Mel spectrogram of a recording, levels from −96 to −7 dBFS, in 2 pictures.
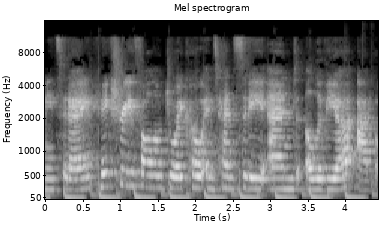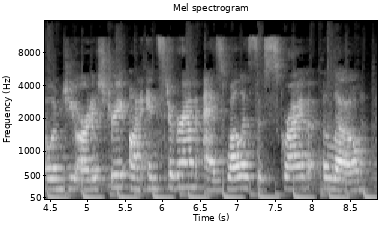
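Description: No technical faults are audible.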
